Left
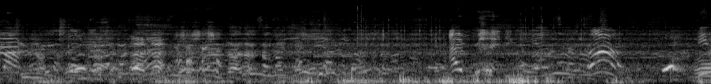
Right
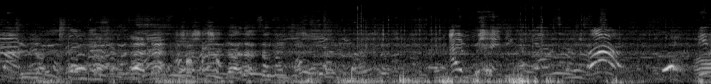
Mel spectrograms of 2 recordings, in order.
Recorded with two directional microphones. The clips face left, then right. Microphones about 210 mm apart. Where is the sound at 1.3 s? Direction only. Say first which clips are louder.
Even; 10° right (ahead or behind).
